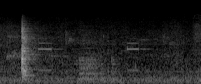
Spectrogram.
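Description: Hospital patient monitor giving its heart-rate beep, a short high tone about once a second. A brief sharp sound comes just after the start.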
